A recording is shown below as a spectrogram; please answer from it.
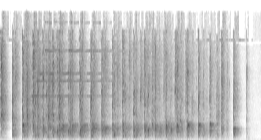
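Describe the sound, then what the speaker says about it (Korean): Audience applause at a lecture on laughter exercise, many hands clapping in a brisk, steady rhythm close by, fading out at the end. "큰 박수 부탁드립니다."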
